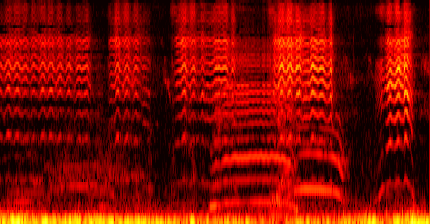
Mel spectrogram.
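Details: Goats at a goat yoga gathering on a ranch in Brighton give a run of nasal, wavering bleats, several short and one drawn out over a second, over a steady low rumble.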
